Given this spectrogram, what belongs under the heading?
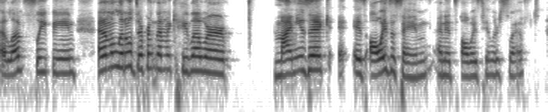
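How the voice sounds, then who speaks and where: The voice has an animated tone at a moderate pace. The background is quiet. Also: woman. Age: 20s. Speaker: podcast co-host. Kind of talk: casual chat.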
